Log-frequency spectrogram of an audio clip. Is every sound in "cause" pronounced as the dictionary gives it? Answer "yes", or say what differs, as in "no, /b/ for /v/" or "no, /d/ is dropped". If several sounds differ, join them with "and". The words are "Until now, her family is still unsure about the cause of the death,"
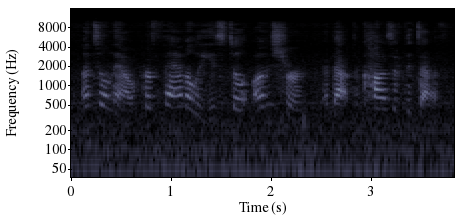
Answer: yes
